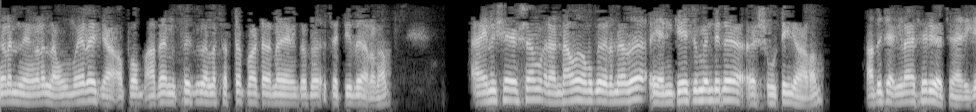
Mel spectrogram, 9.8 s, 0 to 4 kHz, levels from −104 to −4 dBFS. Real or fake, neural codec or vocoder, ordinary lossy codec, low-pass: fake; codec, 16 kHz, 2 kbps, FunCodec, trained on Chinese and English, 25 frames a second; MP3, 16 kbps; 3.6 kHz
